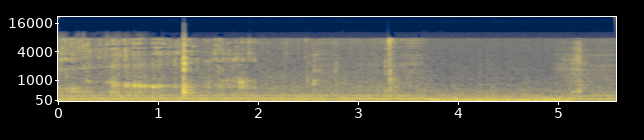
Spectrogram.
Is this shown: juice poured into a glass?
yes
